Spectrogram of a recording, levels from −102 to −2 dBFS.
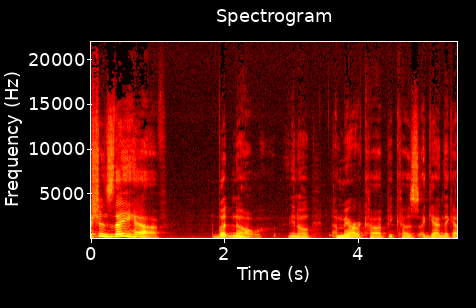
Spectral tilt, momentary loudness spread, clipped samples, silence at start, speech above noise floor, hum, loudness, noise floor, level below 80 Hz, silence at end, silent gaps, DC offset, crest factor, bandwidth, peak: -5 dB/octave; 18 LU; under 0.1%; 0 s; 34 dB; none; -30 LUFS; -64 dBFS; -66 dBFS; 0 s; none; under 0.1%; 20 dB; over 20 kHz; -10 dBFS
